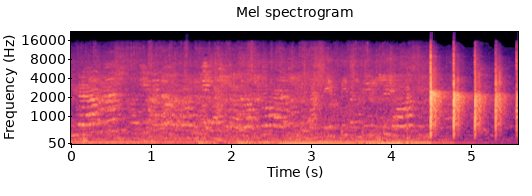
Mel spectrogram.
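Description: At an Indonesian Independence Day eve gathering (Malam Tirakatan) in Sidokerto, Pati, crowd chatter and voices fill the room before a handful of sharp, separate claps ring out close by near the end.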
